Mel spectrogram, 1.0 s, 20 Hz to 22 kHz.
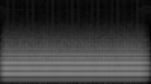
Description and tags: C4 trumpet synthesis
